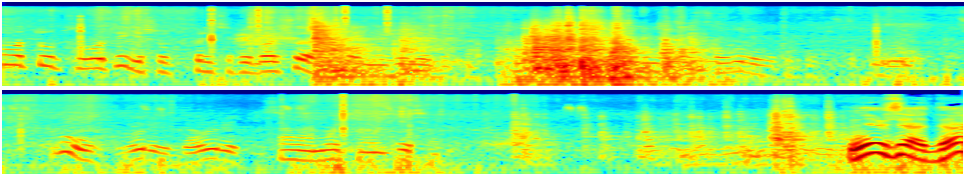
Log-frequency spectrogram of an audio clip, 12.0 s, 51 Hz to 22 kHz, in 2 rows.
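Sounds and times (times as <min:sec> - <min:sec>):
light rustling: 0:00.0 - 0:11.6.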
